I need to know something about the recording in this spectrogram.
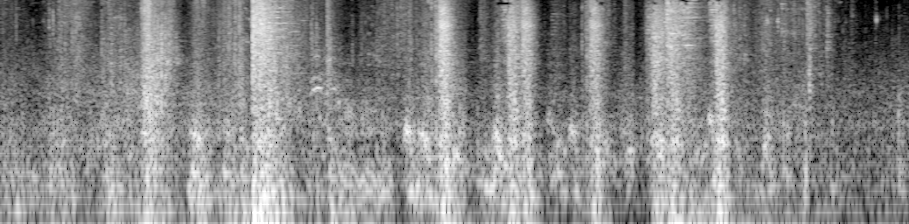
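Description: Swords clash and strike armour in quick, heavy blows.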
